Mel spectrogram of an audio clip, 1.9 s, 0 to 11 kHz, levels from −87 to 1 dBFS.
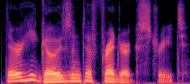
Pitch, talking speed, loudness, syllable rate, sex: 120 Hz, 190 wpm, -16 LUFS, 5.7 syllables/s, male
